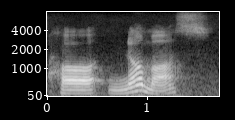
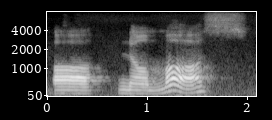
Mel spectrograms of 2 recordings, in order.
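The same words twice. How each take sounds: First: The stress is on the first syllable. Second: The stress is on the second syllable. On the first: It means law or convention. "accent on the first syllable is law or convention" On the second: It means a pasture for animals. "accent on the second syllable is pasturage"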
